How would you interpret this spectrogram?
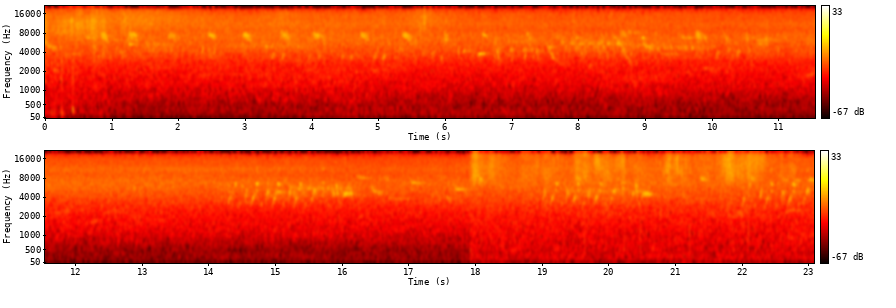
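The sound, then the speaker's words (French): Steady wind blowing outdoors, a continuous breezy rush with some rustling, while birds chirp and tweet faintly in the background throughout. No one speaks. “Bon ben, à part le vent, qui n'est pas forcément désagréable, mais qui est quand même sa présence un petit peu...”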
